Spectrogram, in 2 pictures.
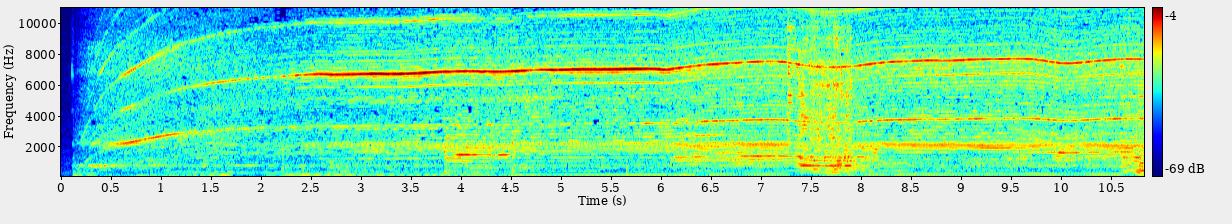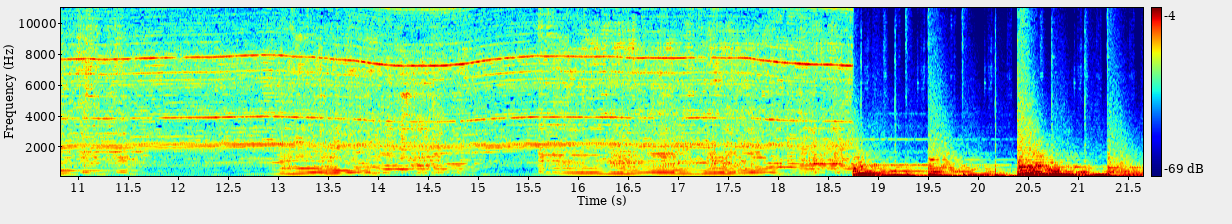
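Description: Flexible-shaft rotary tool winding up to speed in its first second or so, then running with a steady high whine as it is worked on the plastic bumper. It stops shortly before the end, where music takes over.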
